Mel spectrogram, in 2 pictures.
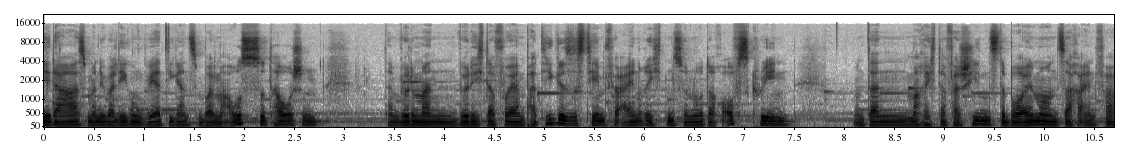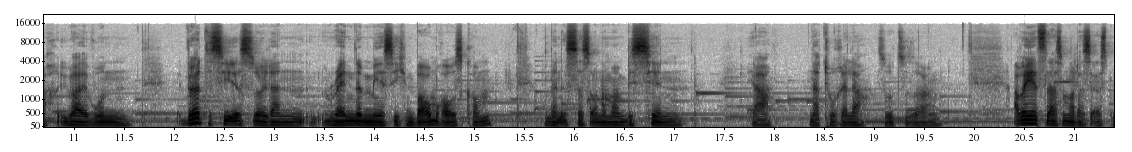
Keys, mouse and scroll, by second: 0.0 F11, 0.0-1.7 drag, 0.9-2.6 right drag, 1.7 a, 3.1 t, 4.4-5.8 middle drag, 5.5 a, 6.2 a, 6.7 middle click, 9.6-12.3 middle drag, 12.5-21.4 middle drag.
